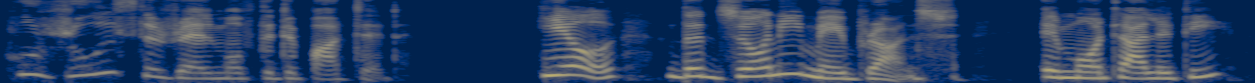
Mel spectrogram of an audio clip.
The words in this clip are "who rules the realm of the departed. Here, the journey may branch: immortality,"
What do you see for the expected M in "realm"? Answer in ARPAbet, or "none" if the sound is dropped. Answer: M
